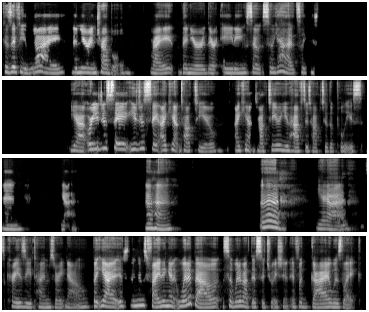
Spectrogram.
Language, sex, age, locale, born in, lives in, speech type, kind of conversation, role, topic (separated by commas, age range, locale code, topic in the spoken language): English, female, 50-54, en-US, United States, United States, conversation, unstructured, none, How do you respond when you see someone being treated unfairly?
